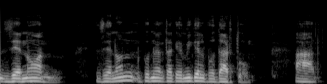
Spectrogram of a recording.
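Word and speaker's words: xenon: এবং এটা মনে রাখতে হবে যে ওয়ার্ডের প্রথমে যদি এক্স আসে, তাহলে কিন্তু এটাই উচ্চারণ হয় জর মতো। যেমন জেনন, কোনো একটা কেমিক্যাল পদার্থ।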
